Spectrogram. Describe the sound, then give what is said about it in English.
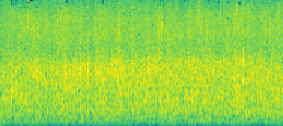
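A crowd of people clapping their hands together in a dense, steady wash of applause that stays evenly loud throughout, with no voices heard. “Clap your hands in Jesus' name.”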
